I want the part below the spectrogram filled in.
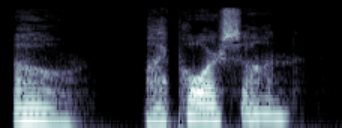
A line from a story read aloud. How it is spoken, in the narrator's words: From some very far distant place he heard a voice whisper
